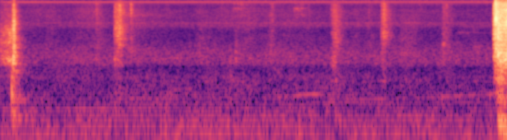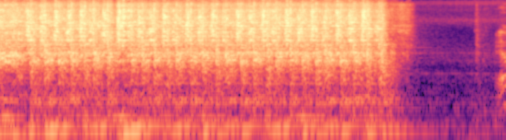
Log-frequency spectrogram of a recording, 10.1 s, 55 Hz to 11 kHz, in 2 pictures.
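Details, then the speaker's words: 1989 Chevy box body, first start attempt after build: quiet clicks then about four seconds of loud, uneven cranking with ragged firing attempts that never catch; owner thinks it's getting fuel, unsure if starter, sounds rough and wrong. "sound rough YouTube y'all hear the way that sound man that don't sound right it's getting fuel"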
